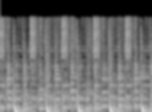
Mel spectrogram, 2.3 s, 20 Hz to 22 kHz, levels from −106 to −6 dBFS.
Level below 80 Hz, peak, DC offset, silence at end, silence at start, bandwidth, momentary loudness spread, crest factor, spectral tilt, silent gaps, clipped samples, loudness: -38 dBFS; -10 dBFS; under 0.1%; 0 s; 0 s; 12 kHz; 2 LU; 18 dB; -4 dB/octave; none; under 0.1%; -27 LUFS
